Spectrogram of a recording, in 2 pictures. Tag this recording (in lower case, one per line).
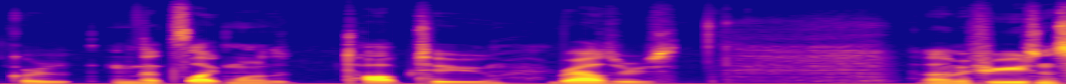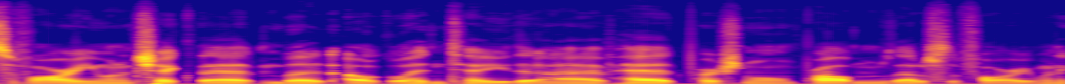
speech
